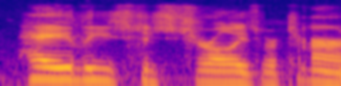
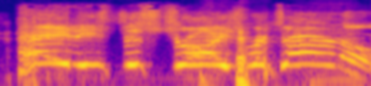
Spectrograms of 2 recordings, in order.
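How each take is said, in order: First: It is said flatly, with little energy. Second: It is said loudly, with high energy.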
